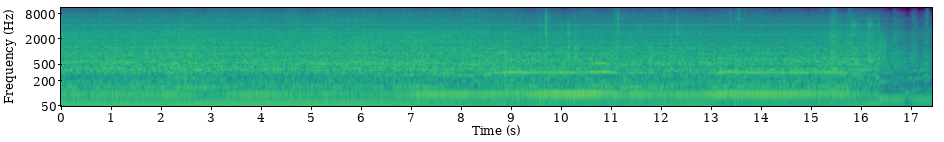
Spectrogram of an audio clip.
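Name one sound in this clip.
A heavy machine's diesel engine rumbles loudly and steadily.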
